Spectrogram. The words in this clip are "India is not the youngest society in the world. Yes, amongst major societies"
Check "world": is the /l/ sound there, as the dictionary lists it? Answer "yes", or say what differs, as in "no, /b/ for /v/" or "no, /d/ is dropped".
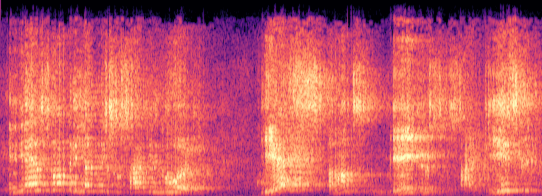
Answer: no, /l/ is dropped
